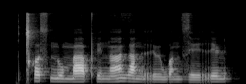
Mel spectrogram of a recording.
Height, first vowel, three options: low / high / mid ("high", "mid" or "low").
mid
